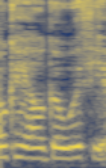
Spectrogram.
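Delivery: ordinary delivery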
